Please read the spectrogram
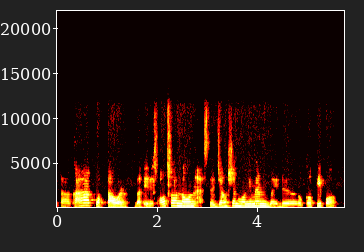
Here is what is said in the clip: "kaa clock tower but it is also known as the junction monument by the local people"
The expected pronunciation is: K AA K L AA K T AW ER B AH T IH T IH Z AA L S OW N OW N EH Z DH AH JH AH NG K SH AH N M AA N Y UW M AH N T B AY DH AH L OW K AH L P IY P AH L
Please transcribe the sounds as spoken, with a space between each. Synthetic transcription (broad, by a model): K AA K W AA K T AW ER B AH T IH T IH S AA L S OW N OW N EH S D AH JH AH NG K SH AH N M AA N Y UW M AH N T B AY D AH L OW K AH L P IY P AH L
